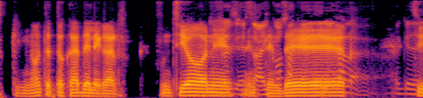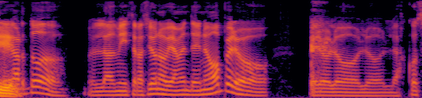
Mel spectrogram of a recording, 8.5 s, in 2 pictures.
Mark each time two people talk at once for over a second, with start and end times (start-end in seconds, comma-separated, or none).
1.9-3.5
